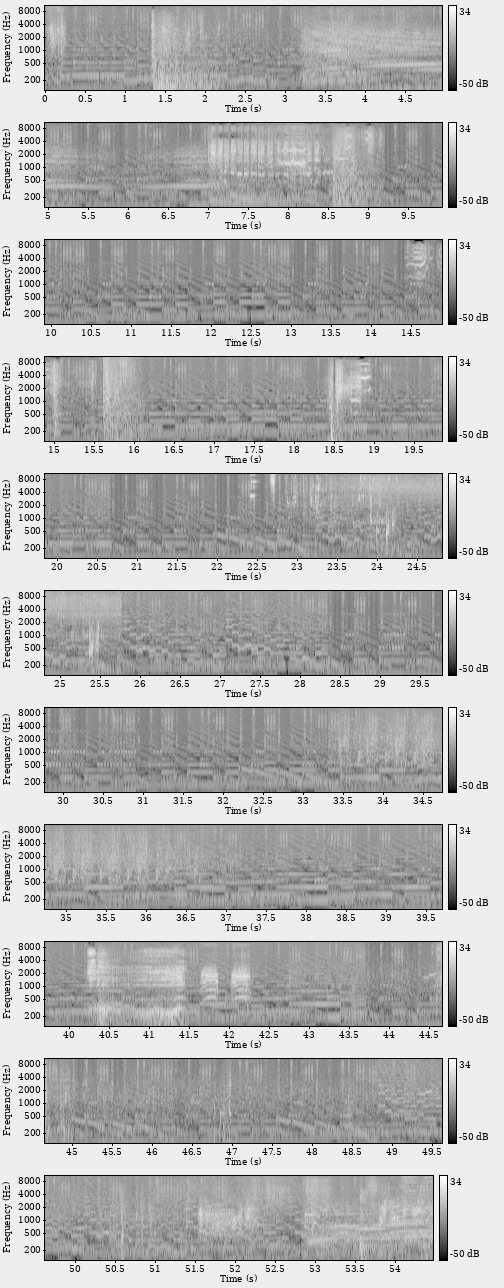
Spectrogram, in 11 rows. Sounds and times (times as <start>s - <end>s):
Music: 0.0s - 54.4s.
